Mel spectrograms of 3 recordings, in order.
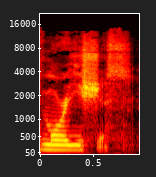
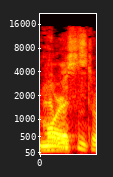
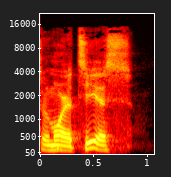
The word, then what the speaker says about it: Mauritius: Mauritius, I I name. Mauritius, Mauritius. I think it's M A U R I T I U S. I think it's Mauritius.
